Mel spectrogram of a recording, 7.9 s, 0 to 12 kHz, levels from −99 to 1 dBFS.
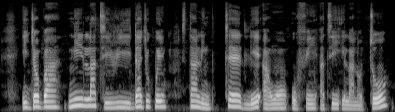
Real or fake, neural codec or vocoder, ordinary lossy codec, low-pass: real; none; none; 10.8 kHz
